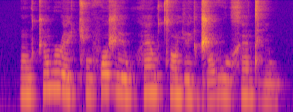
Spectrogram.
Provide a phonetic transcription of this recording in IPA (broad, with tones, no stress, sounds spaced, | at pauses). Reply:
õ˨ w t͡ʃ õ˦ w ɹ ɛ˨ j cʰ u˨ f ɔ˦ ʒ eː˨ w h ɛ̃ː˦ w t͡s ɔ̃˧ j e˨ j d͡ʒ ɔ˨˦ v u˨ x ɛ̃˦ dʱ ĩ˨ w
